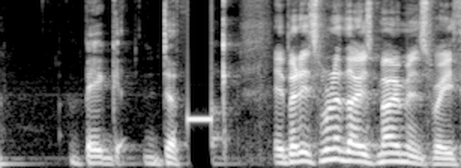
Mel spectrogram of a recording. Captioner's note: beep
